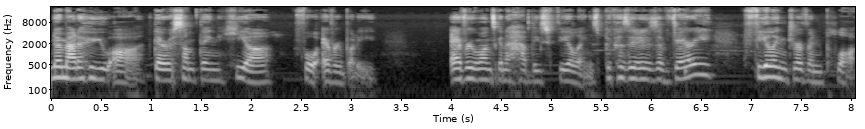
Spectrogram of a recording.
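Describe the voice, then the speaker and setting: Speaking at a fairly quick pace, a woman with an Australian accent keeps a medium pitch and fairly even intonation. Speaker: book reviewer. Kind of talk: casual book review. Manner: conversational, many fillers.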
